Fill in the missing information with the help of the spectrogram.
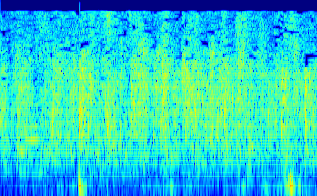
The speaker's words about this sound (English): Okay, how about one more round of applause?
